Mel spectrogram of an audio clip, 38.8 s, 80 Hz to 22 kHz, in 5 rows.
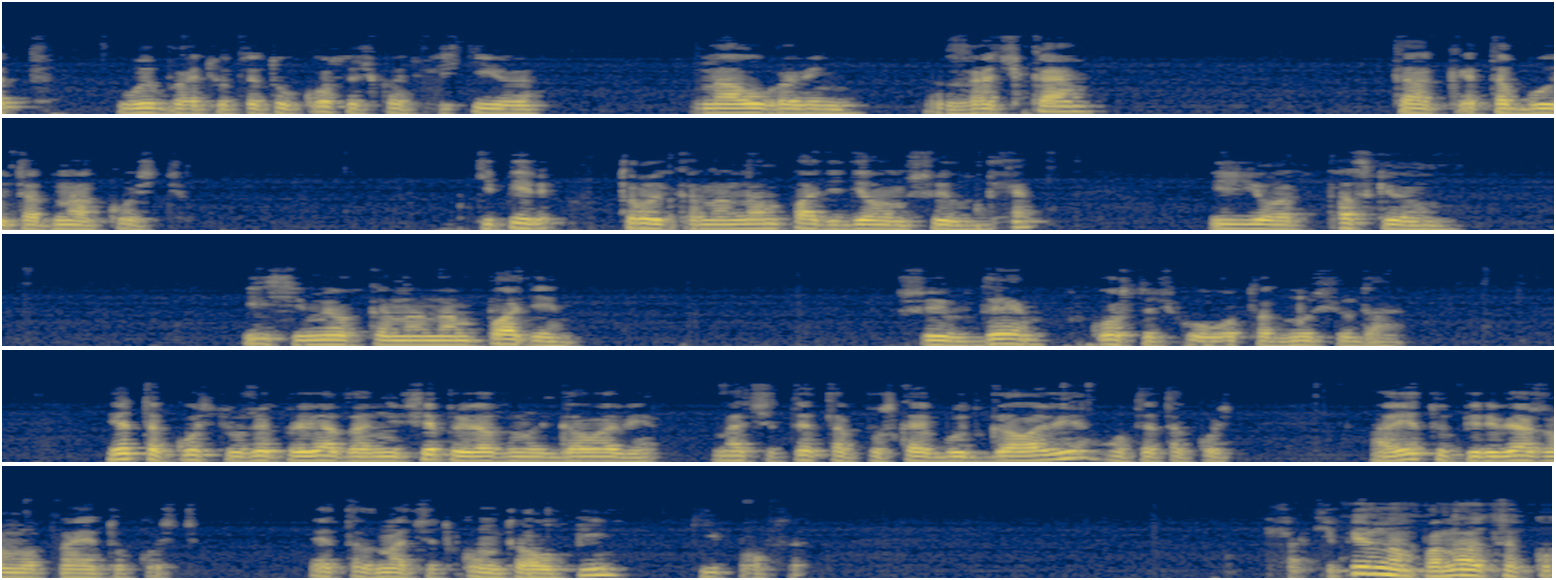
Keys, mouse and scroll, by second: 0.8 click, 2.1 click, 5.1 middle click, 7.8 middle click, 11.0 KP_3, 12.3 shift+d, 13.8 click, 16.3 middle click, 18.0 KP_7, 19.0 shift+middle click, 20.4 shift+d, 23.4-24.8 scroll up 3, 28.6 click, 29.8 click, 31.1 shift+click, 33.7 ctrl+p, 35.4 middle click, 37.1 middle click, 37.1-37.8 scroll up 1, 37.8 scroll down 2, 38.3 shift+middle click.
